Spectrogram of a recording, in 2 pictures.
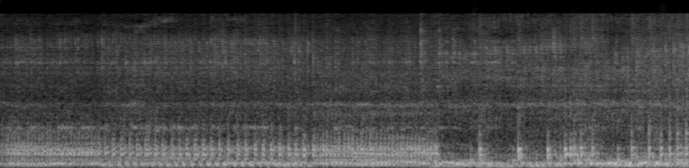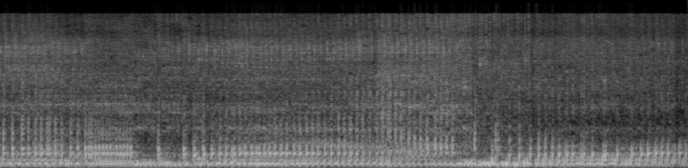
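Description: Izh Planeta motorcycle engine with a carburetor running at low revs, a steady loud close-up drone with a rough clattering pulse throughout, no voices.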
